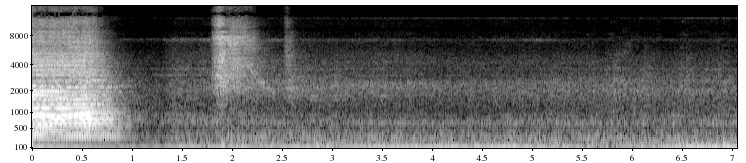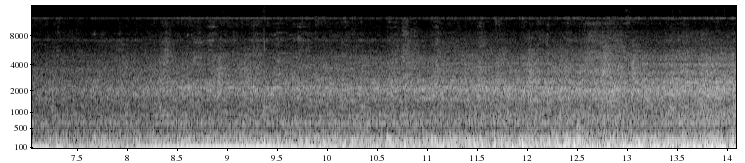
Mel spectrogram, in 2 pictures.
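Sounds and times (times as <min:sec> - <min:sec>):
locomotive air horn blast: 0:00.0 - 0:01.1
train rumble: 0:00.0 - 0:14.0.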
